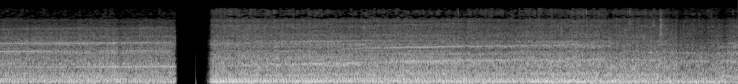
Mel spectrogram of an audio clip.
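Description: An engine roars steadily close by.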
